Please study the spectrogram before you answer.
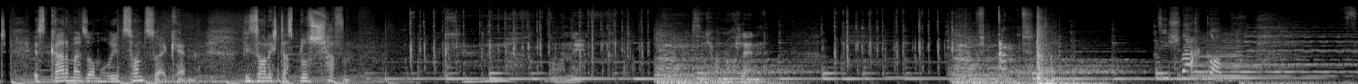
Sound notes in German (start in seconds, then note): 4.0 Schnelle Tippgeräusche; 4.4 Düstere Töne; 8.2 Schnelle Tippgeräusche, düstere Töne; 10.4 Auf den Tisch hauen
